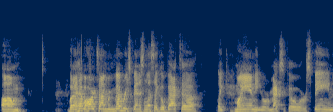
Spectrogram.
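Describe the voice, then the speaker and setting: A man hosts an online hangout over a video call, talking in a relaxed, meandering way. His voice is high for a man. The sound is dull and lo-fi. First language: English. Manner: relaxed, conversational, rambling. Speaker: host.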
